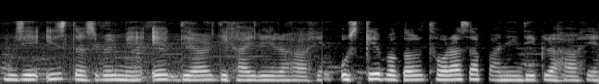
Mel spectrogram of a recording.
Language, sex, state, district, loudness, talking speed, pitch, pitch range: Hindi, female, Arunachal Pradesh, Papum Pare, -14 LUFS, 180 wpm, 210 Hz, 205-220 Hz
